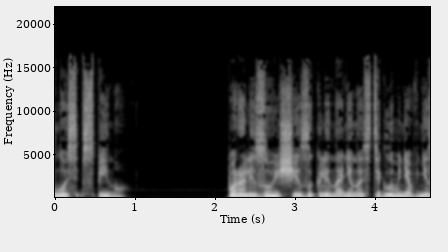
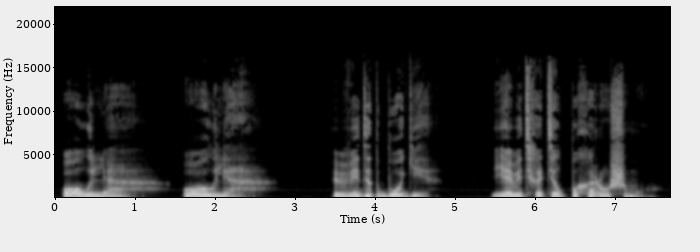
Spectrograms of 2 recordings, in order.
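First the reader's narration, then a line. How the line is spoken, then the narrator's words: Angry, through gritted teeth. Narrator (Russian): Зло процедил Айрвун Руил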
